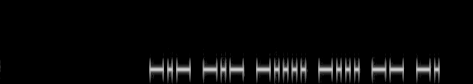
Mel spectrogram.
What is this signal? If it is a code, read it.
Morse code, heard as a keyed tone, about 28 wpm, 700 Hz. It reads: KK6BMN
